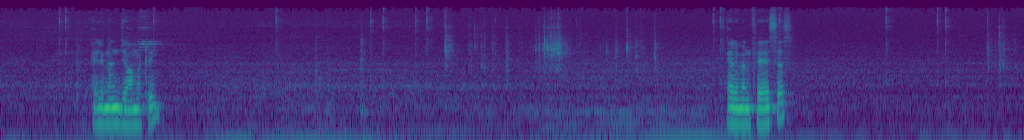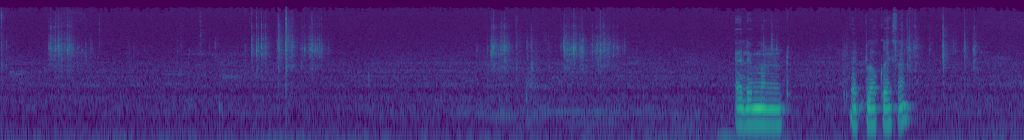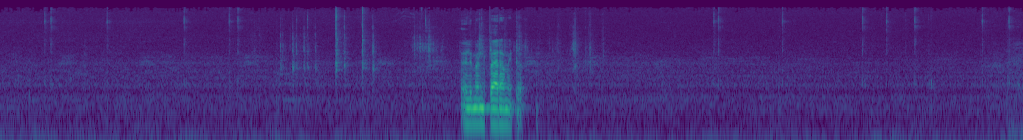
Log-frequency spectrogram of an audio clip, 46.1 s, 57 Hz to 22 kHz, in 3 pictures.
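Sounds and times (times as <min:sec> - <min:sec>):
faint keyboard typing: 0:00.8 - 0:02.4, 0:03.9 - 0:10.0, 0:10.6 - 0:11.1, 0:13.2 - 0:17.4, 0:18.0 - 0:20.4, 0:22.4 - 0:25.0, 0:26.4 - 0:27.3, 0:28.0 - 0:30.4, 0:31.2 - 0:40.0, 0:41.3 - 0:41.7, 0:43.6 - 0:44.8.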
